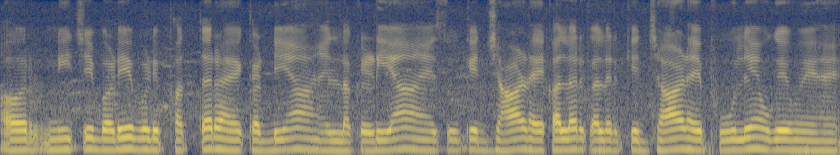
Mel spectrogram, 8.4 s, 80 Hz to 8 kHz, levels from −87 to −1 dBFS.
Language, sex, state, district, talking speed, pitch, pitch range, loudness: Hindi, male, Andhra Pradesh, Anantapur, 150 wpm, 150 Hz, 145-155 Hz, -16 LUFS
